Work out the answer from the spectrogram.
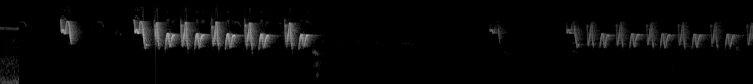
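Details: Song of Cettia cetti, Cetti's warbler: two loud outbursts of fast, emphatic repeated notes, each opened by a short separate note. The first phrase runs about two seconds, followed by silence and then a second, slightly softer phrase.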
